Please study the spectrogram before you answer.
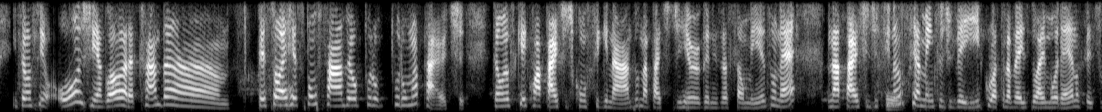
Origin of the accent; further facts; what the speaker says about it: Presidente Prudente, São Paulo, Brazil; Não, eu sou de Presidente Prudente. Eu vim transferida para cá.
